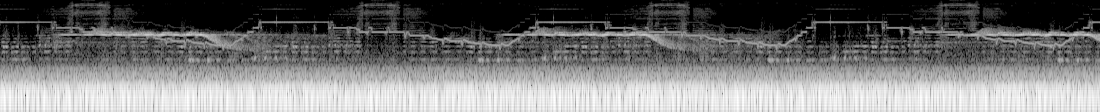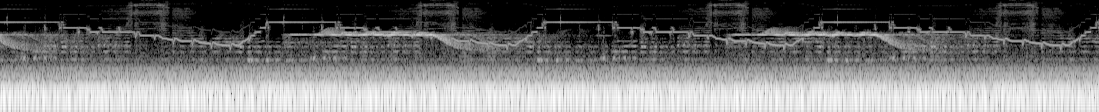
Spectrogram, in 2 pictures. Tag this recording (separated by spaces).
Ambient Aliens Electronic Sci-fi Spaceship Radio Signals UFO Noise Pulse Space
